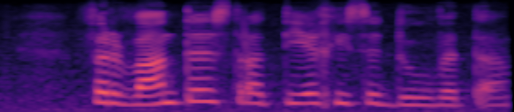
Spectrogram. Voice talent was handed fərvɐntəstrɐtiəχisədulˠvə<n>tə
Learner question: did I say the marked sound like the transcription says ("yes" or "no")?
no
